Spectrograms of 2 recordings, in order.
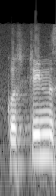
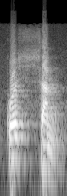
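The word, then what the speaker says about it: question: இனிமேல் கொஸ்டின்னு சொல்லாதீங்க, கொஷன். கொஷ் QUES கொஷ் TION ஷன் கொஷன். Okay, மறந்துடாங்க. கொஷன், நோ கொஸ்டின். கொஸ்டின் உச்சரிக்காதீங்க.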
